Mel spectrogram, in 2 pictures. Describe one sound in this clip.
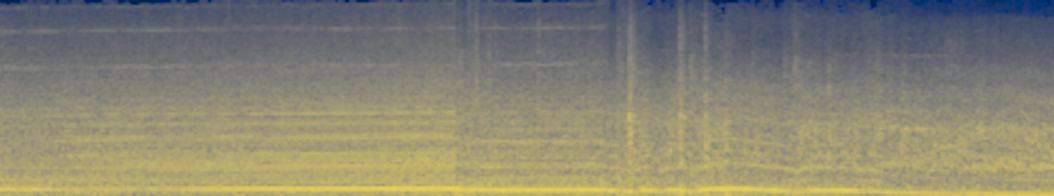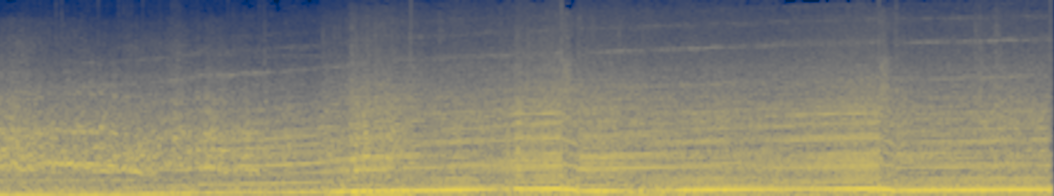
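A race car engine roars loudly, dropping in pitch through a bend and rising again as it accelerates.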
